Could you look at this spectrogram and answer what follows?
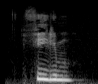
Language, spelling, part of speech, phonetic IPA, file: Russian, фильм, noun, [fʲilʲm], Ru-фильм.ogg
- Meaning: film, movie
